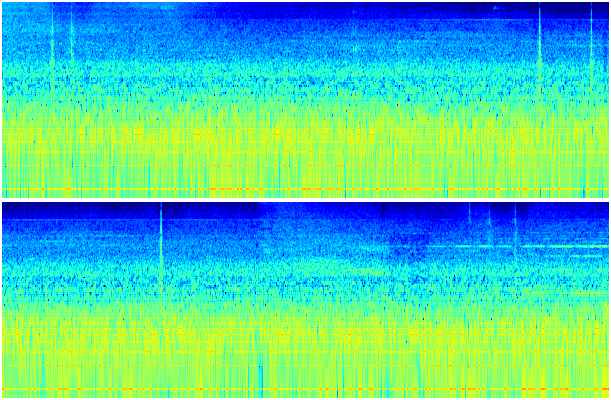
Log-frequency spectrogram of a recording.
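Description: Train rumbling steadily in a station, with a few sharp clicks in the middle; a faint steady whine joins about ten seconds in.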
